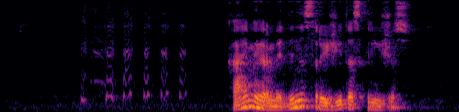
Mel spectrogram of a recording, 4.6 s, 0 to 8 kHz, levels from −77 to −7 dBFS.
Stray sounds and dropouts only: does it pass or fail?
fail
